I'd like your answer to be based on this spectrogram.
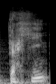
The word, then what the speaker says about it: tajín: Eh, tajín, se pronuncia tajín, pero es el plato más típico de Argelia.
